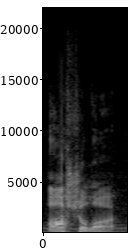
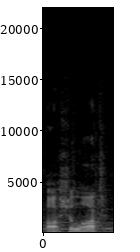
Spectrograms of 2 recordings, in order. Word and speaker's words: axolotl: Well, I learned a while ago that apparently it's pronounced ocelot because it's derived from a... I mean, I might have been pranked, and now I'm like myself look like a butthole, but in the interest of trying to say things right and respect where the word came from, apparently it is properly pronounced ocelot.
